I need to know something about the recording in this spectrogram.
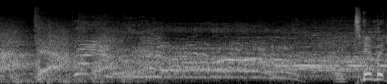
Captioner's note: fans chanting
